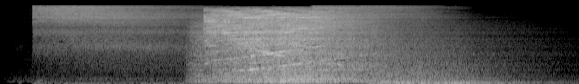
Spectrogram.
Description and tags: Hydraulic Door WithDecompression
air, Close, Door, hydraulic, machinery, Metal, Open, SciFi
